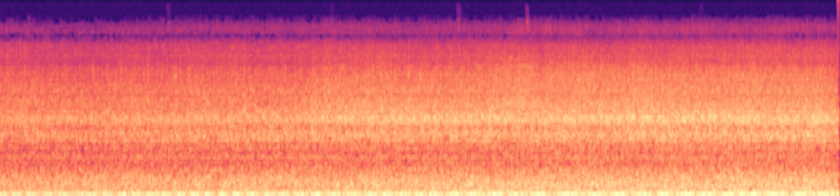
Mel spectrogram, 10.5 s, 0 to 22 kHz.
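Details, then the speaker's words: Mid-1990s GMC TopKick truck with a blown engine, half-loaded with manure, barely driving: heavy, irregular low thumping with a stumbling beat, sounding like only about four cylinders firing; rough running. "it sounds like he's only running on about four cylinders so we shall see"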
